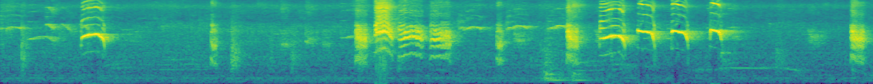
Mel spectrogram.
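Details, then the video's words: Grey-cheeked bulbul female from Medan, Sumatra, used to provoke a male into song; scattered harsh rasping notes build into a run of loud, clipped upslurred chirps near the end. "Cucak Jenggot Medan Betina Ini Bikin CJM Jantan langsung Koar Koar"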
